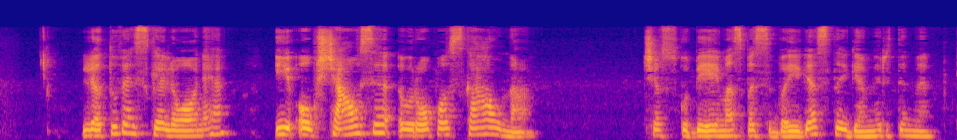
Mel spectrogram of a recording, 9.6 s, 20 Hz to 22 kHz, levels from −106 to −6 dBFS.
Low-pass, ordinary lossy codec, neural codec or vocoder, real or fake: 9.9 kHz; AAC, 48 kbps; none; real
